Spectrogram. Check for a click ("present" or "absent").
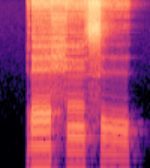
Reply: absent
